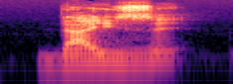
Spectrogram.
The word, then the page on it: daise: Provençal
